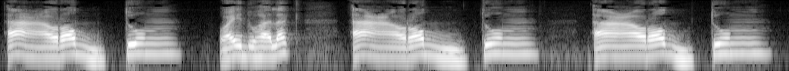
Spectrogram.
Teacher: ضاد ساكنة بدون أصوات زائدة ثم تاء · Term: الإظهار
